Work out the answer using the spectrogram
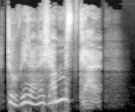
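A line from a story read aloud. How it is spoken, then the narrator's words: Hissing, female. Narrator (German): zischte sie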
